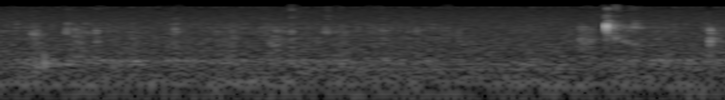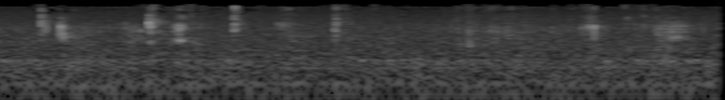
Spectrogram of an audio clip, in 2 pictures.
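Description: Faint close-up chewing of pizza crust: soft, scattered mouth clicks and smacks, with another bite into the crust near the end.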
